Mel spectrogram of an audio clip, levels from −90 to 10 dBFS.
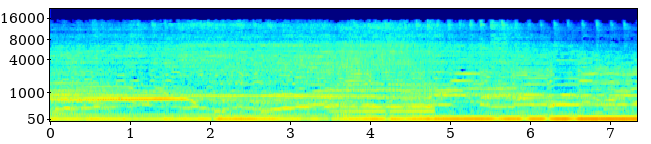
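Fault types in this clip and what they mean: overlap-add ripple: The audio was split into windowed frames and rejoined with windows that fail to sum to a steady gain, so the level dips by about 60 dB once per frame, around 300 Hz, producing a metallic buzz with extra tones around each note from 3.47 to 4.80 s.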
